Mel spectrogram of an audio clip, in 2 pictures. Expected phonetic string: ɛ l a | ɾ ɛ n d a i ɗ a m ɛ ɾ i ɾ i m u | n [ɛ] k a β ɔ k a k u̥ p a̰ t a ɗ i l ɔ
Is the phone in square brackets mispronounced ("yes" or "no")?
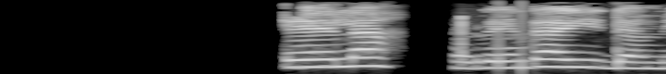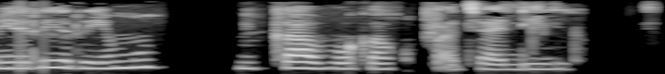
yes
